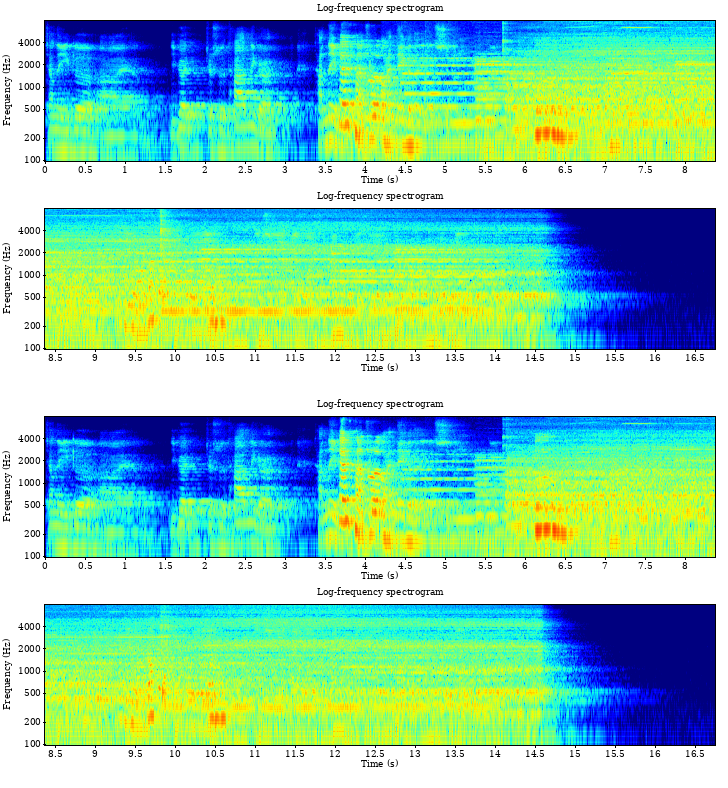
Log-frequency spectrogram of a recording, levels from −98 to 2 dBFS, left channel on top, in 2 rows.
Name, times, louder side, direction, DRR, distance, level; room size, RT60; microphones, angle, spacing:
voice 1, 0.0-1.3 1.6-2.9 3.4-5.7 6.8-7.4 7.9-8.4 9.2-10.6 11.0-14.3, equal, 15° left, 2.2 m, -37 dB
voice 2, 3.7-4.3 6.1-6.7 9.7-9.8 10.4-10.6, right 2 dB, 35° right, 0.5 m, -24 dB
sound 1, 4.2-14.1, left 5 dB, 65° left, 0.5 m, -32 dB
sound 2, 5.5-11.2, left 2 dB, 45° left, 2.8 m, -35 dB
sound 3, 5.7-14.6, right 2 dB, 65° right, 1.5 m, -31 dB
14.5 x 7.1 x 9.1 m
head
